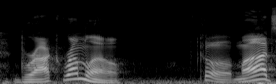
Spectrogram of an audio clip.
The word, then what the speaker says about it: Rumlow: Fimo said Brock Rumlow. Cool. Maud said Brock Ramlow. And Sam says, Brock, rum's a good drink. No. Rumlow.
